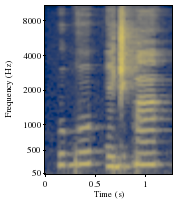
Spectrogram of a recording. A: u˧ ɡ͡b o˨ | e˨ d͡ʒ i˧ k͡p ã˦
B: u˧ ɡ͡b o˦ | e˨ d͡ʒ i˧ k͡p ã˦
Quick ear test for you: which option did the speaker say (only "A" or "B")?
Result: B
